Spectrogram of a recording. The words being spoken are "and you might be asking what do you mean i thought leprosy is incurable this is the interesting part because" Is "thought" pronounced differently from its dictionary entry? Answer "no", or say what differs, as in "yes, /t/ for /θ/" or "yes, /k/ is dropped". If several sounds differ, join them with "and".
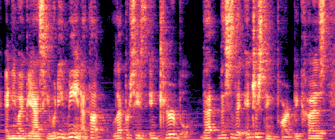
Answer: no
